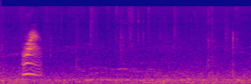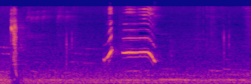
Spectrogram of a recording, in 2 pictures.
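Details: Talking Indian ringneck parakeet in green plumage: a brief rising squawk, a pause with a click, then a rising note leading into a sustained, harmonic, word-like phrase.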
